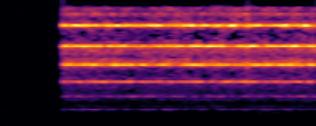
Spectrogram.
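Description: Sustained high electronic tone, several pitches held together, cutting in suddenly about half a second in after a moment of silence: the opening tone of a TV programme ident.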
